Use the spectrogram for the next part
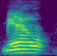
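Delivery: a short playful meow that rises at the end; mock meow. Owner voicing his cat being sued, with a playful rising meow. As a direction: answer for the cat with a cute little meow.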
